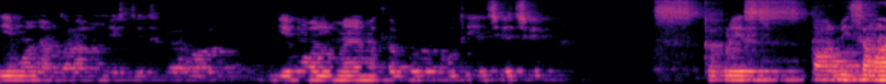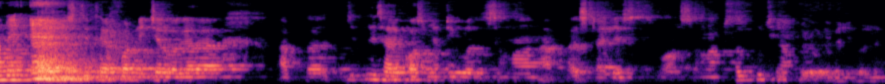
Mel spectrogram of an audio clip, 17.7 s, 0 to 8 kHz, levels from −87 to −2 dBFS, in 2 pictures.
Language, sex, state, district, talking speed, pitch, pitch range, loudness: Hindi, male, Jharkhand, Jamtara, 135 wpm, 155 Hz, 145-155 Hz, -25 LUFS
